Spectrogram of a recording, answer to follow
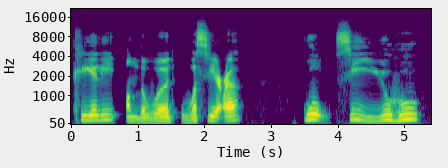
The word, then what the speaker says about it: كُرْسِيُّهُ: Kursīyuhu, ra sakina, is pronounced full mouth. Care must be taken to ensure that the ra sakina is pronounced sufficiently full mouth. Also, ya mushaddada must be pronounced gently and not harshly.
